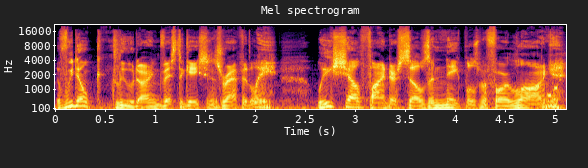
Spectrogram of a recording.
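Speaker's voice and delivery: own voice made gruff. In a Sholmes detective sketch, a character urges a quick investigation, gruff voice. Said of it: "I'm just doing my voice, but gruff".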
